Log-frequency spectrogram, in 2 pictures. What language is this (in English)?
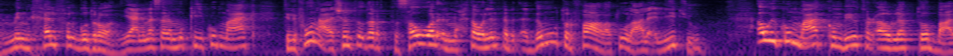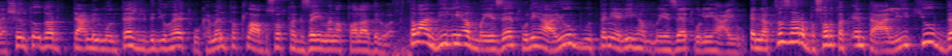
Arabic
